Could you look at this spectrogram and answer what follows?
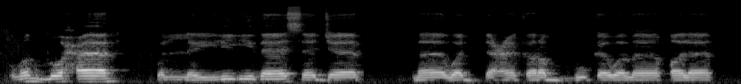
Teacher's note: cara membaca alif maqsurah sama persis dengan alif. Sama-sama berfungsi sebagai mad asli dua harakat dan dibaca dengan fathah yang sempurna, tidak diimalahkan.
